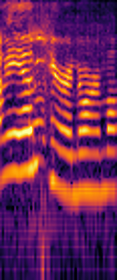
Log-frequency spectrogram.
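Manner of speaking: little doll-like voice. Retelling a woman's reply when asked for a paranormal story, little doll voice. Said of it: "like a little doll voice".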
